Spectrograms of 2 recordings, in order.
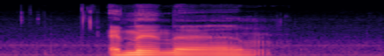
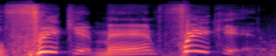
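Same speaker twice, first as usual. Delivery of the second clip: high-pitched carefree exclamation; high excited exclaim; 8 semitones higher, slower than usual. Retold or imitated. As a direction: toss it off with high glee. Retold reckless wine choice.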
